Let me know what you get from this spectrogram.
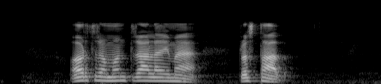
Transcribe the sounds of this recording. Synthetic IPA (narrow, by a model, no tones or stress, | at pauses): ʌrt̪ʰʌmʌnt̪ralʌjma | prʌst̪ab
